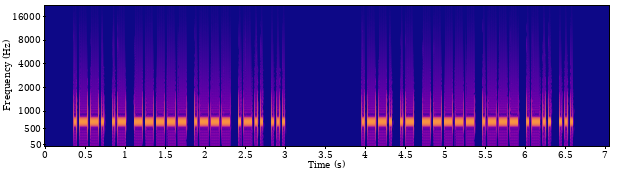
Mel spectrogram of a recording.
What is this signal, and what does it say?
Morse code, heard as a keyed tone, about 34 wpm, 700 Hz. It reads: PA0JLS PA0JLS
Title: Call Signs Repeated 2x - 35wpm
